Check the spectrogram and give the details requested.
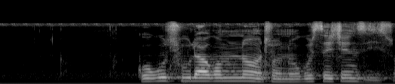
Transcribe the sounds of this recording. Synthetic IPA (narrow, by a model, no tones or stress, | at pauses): k̬ok̬utʰulak̬om̩nɔtʰɔnok̬usɛt͡ʃʼend͡zʱiːswa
